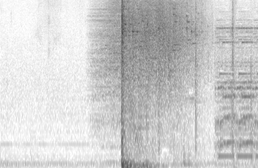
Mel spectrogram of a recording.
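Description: A rising whoosh swells about one and a half seconds in, then a sharp crash of shattering glass that trails off over about a second and a half. Music with steady held tones begins near the end.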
